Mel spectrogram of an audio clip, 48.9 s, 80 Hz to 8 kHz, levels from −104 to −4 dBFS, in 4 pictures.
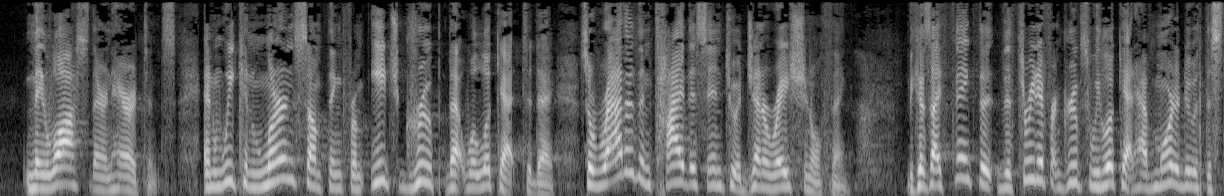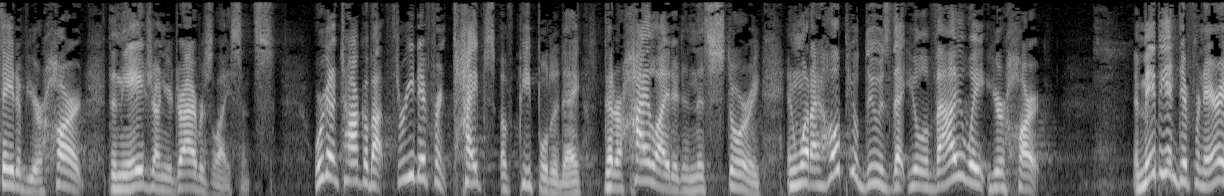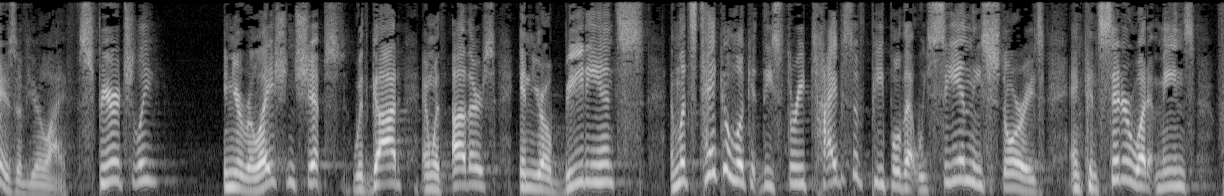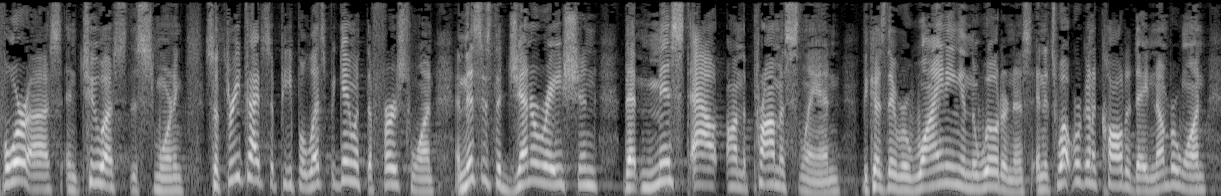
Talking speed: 210 wpm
